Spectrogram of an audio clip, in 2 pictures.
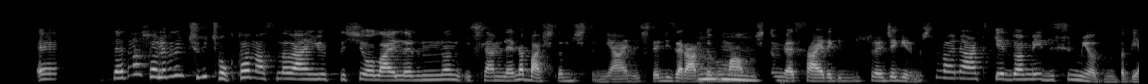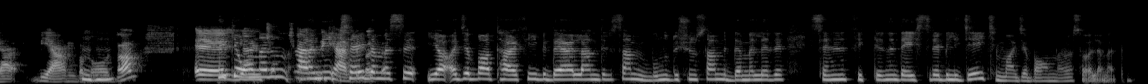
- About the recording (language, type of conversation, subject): Turkish, podcast, Kariyerinde dönüm noktası olan bir anını anlatır mısın?
- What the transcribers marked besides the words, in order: none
